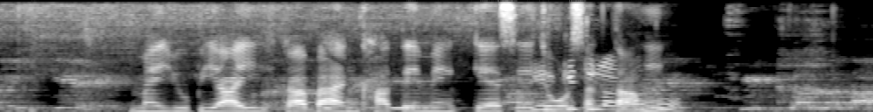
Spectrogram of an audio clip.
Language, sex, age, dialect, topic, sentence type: Hindi, female, 18-24, Marwari Dhudhari, banking, question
